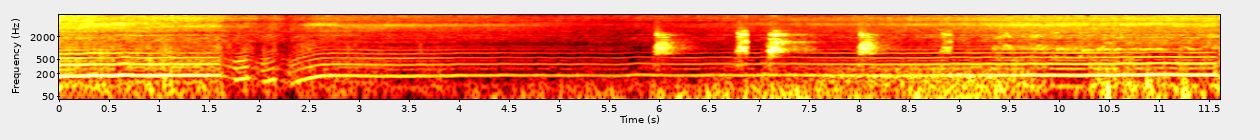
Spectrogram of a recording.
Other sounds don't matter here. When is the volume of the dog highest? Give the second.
7 s.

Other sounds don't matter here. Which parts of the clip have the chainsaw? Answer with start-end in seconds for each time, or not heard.
0.0-11.5.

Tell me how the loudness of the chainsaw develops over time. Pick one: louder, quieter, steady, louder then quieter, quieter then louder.
quieter then louder.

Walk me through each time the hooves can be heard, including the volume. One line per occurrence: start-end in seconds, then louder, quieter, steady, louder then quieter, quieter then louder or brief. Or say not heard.
not heard.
